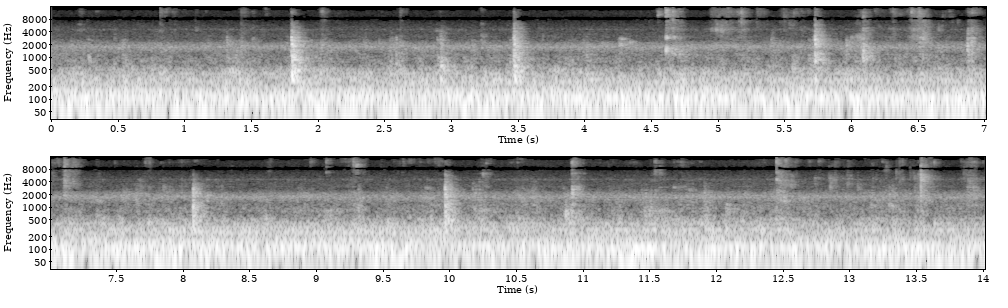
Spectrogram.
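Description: Faint wet clicks and smacks of a person eating chicken wings by hand, pulling meat off the bone and chewing, in irregular single clicks over a steady low room hum.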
